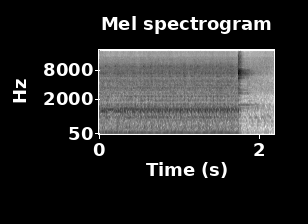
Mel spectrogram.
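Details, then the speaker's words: Fengda FD-186 oil-free airbrush compressor with 3 L tank, refilling after spraying (about 29 s), measured around 60 dB: steady buzzing hum with a thin high whine, running evenly, then shutting off cleanly; normal cycling. "And real quick, let's measure the decibb maybe. Uh, what was the app name? So, it's around 60 dB."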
